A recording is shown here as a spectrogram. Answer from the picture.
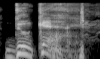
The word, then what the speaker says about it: Dunkirk: I mean, I say it as the French do. Dunkirk.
